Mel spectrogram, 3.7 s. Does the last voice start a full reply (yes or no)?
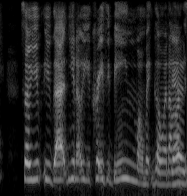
yes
